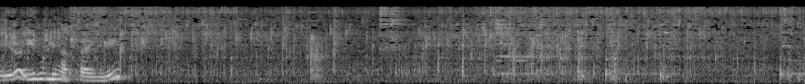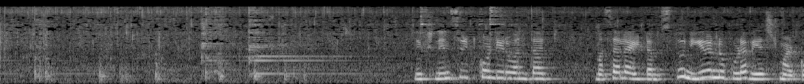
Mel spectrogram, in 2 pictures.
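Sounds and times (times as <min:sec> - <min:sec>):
onions sizzling in hot fat: 0:00.0 - 0:16.0.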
